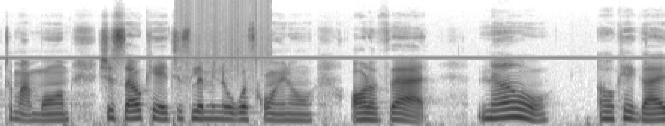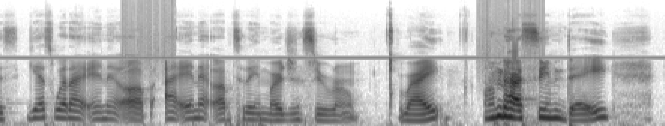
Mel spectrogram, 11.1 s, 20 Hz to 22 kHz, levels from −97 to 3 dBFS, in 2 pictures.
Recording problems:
crackling; noticeable; at 1.5 s, at 6.5 s and at 9.5 s; 20 dB below the speech
high-pitched whine; faint; throughout; 4 kHz, 20 dB below the speech

